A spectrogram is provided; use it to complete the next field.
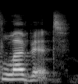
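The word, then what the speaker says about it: Leavitt: It's it's pronounced Levit. Levit.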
